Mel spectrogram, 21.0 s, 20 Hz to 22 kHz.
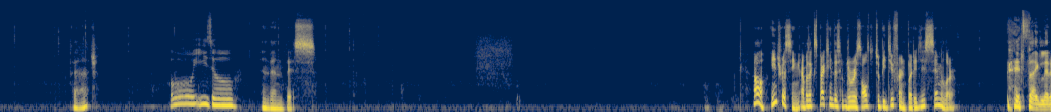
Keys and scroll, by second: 1.3 super+c, 1.6 super+j, 7.2 super+c, 7.6 super+j.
